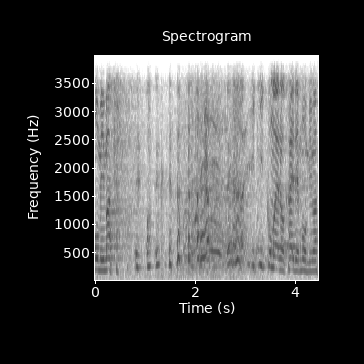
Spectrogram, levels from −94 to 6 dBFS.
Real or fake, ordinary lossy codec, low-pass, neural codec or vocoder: real; Opus, 32 kbps; 3.6 kHz; none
